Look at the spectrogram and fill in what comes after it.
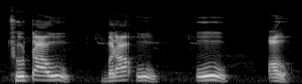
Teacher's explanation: तो पहला नंबर वृत्ताकार स्वर। जिनके उच्चारण में ओठों की आकृति वृत्त के समान बनती है, जैसे छोटा ऊ, बड़ा ऊ, ओ, औ।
